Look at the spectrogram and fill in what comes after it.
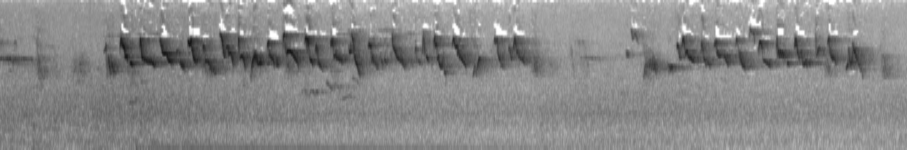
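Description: Bird chirping in rapid runs of short high notes, each sliding downward, about three or four a second. There are two runs with a break of about a second between them, over a steady background hiss and low hum.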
